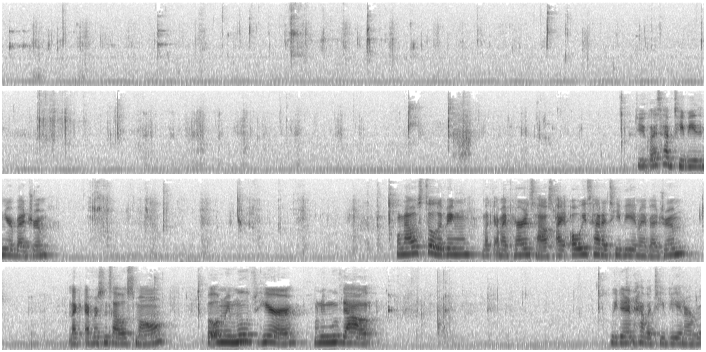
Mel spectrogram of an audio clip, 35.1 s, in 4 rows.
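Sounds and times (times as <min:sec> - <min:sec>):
faint low hum: 0:00.0 - 0:35.0
crunchy chewing: 0:00.1 - 0:16.7, 0:18.6 - 0:22.5, 0:31.1 - 0:33.9.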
